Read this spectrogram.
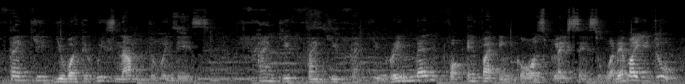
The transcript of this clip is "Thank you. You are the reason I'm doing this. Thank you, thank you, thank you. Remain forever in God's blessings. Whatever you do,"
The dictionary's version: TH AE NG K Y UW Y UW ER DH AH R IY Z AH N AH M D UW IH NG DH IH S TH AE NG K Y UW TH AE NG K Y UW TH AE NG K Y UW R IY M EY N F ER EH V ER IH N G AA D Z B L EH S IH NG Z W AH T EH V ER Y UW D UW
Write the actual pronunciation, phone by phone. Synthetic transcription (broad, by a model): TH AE NG K Y UW Y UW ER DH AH W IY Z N AH M D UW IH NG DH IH S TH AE NG K Y UW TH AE NG K Y UW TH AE NG K Y UW R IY M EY N F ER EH V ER IH N G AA D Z B L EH S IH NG S W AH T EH V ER Y UW D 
